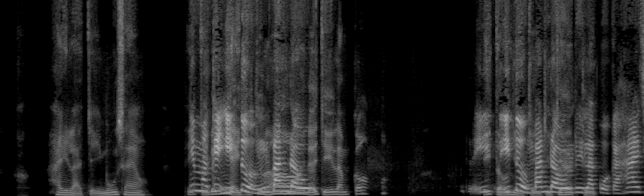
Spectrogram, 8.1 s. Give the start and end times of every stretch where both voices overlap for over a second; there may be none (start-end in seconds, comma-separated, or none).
2.3-4.0, 6.0-7.4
